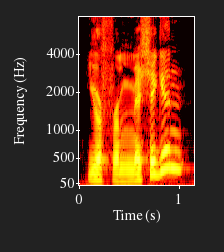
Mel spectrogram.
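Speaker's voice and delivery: "You're from Michigan" as a question, lifted on "Michigan"; rising question intonation. Shown as a demonstration. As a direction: make the statement ask, pitch climbing through "Michigan". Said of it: "I raise the intonation upwards".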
